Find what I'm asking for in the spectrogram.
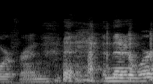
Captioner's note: laugh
